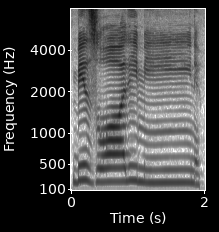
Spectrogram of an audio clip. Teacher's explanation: زوا کو پر پڑھنا ہے، زا نہیں پڑھنا بلکہ زوا پڑھنا ہے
